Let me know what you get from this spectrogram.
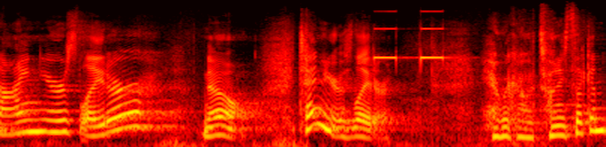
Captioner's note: timer beeps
